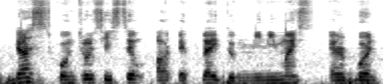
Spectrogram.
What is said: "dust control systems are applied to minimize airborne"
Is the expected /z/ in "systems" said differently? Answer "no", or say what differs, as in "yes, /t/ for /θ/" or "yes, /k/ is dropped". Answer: yes, /z/ is dropped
